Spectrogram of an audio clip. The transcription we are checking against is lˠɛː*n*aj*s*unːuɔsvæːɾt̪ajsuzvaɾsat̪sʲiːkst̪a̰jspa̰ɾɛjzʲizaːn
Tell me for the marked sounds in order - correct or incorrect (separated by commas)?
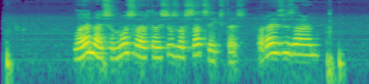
correct, correct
